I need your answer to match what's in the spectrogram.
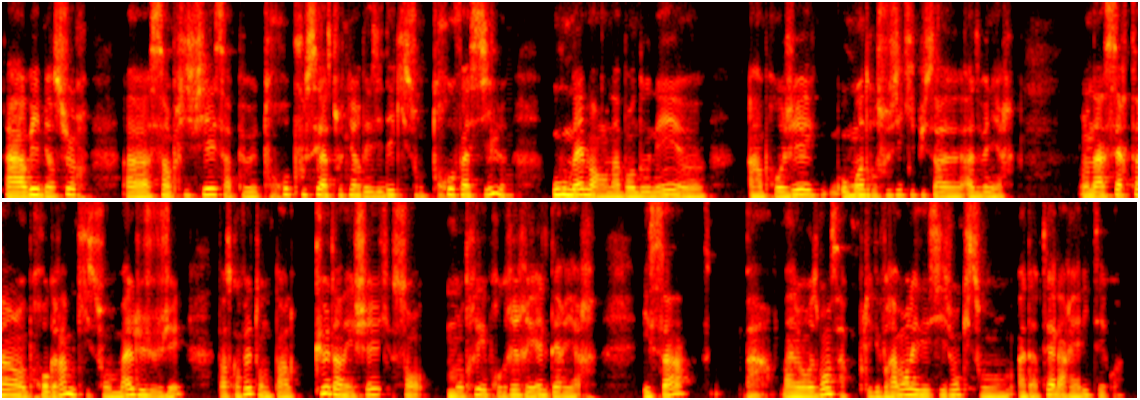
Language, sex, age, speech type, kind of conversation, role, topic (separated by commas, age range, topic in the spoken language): French, female, 20-24, read, expert-assistant, expert, Pourquoi entend-on autant d’avis différents sur l’efficacité des programmes de préservation des animaux sauvages ?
